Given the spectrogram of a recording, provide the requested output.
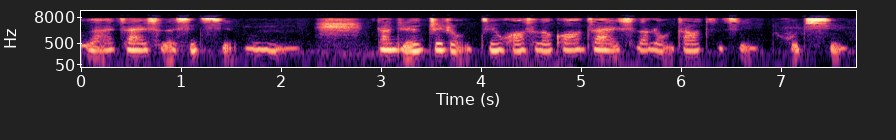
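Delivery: hushed calming breath guidance; guided meditation. Acted.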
